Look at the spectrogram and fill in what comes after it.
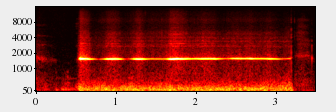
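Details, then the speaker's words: Vocal imitation of tinnitus: a steady high-pitched whistle held about three seconds, given as one example of what tinnitus sounds like. "Tinus to me, Joe, is one of two things. It's either this"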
